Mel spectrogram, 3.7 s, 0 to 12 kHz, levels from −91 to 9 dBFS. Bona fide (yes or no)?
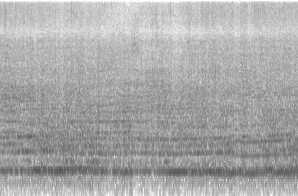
yes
